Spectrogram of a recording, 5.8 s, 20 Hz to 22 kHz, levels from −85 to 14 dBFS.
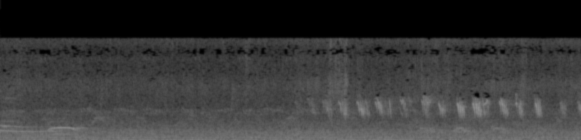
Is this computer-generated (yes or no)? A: no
